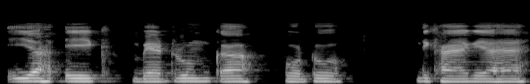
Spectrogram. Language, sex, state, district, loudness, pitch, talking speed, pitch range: Hindi, male, Bihar, Jahanabad, -21 LUFS, 135 Hz, 90 wpm, 130-140 Hz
